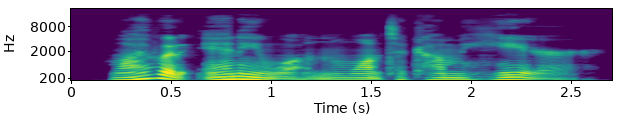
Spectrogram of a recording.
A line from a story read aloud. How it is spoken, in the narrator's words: I whispered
